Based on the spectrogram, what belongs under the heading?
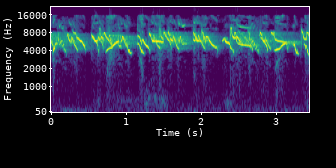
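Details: Rapid, crowded high chirping of Oriental white-eyes as a lure for wild birds, sharp twittered notes in bursts of about half a second, separated by brief dips.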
